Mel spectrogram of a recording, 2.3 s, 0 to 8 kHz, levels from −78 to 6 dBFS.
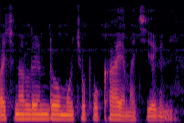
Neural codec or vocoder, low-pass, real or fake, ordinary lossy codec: none; 7.2 kHz; real; none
